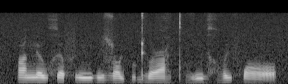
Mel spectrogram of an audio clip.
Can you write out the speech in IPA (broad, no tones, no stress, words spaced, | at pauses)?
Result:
ɑnœu̯xɜ feŋɲo̤i̯ɮɔi̯pu ɖə̤u̯ ʕə̤ t̪ʰɔ̤ ɲə̤xɔ̤y̯ fɔ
